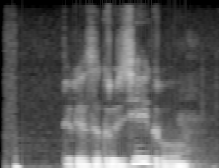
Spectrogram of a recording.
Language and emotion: Russian, neutral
